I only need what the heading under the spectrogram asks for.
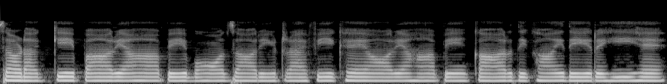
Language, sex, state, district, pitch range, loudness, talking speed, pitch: Hindi, female, Chandigarh, Chandigarh, 170-175 Hz, -14 LUFS, 155 wpm, 175 Hz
